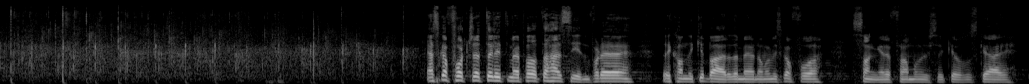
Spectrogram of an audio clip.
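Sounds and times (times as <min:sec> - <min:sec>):
audience applause: 0:00.0 - 0:04.5
speech: 0:04.3 - 0:10.2.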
